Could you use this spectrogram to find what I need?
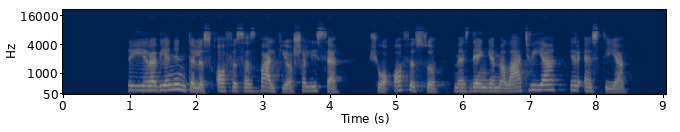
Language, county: Lithuanian, Šiauliai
